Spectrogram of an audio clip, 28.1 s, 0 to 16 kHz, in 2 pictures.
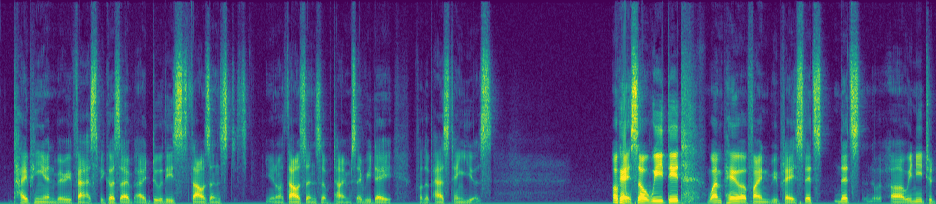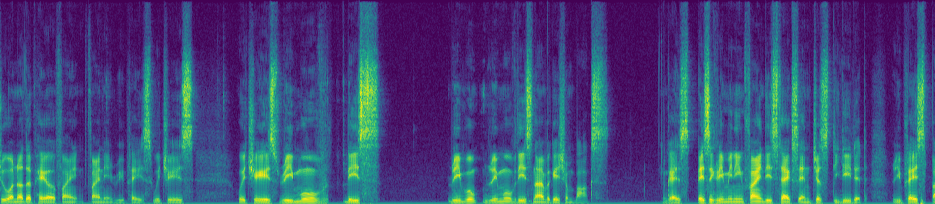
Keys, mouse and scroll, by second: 17.8-18.5 typing.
